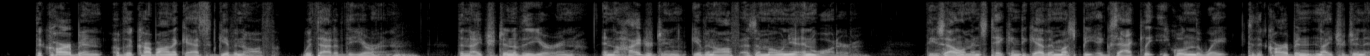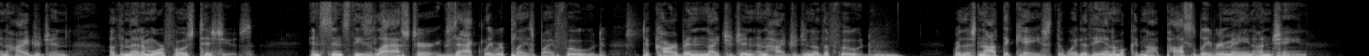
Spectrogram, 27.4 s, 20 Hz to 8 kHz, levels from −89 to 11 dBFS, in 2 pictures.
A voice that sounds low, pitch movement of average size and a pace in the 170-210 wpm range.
Yes: low, 115 Hz; average, 3.9 semitones; average, 175 wpm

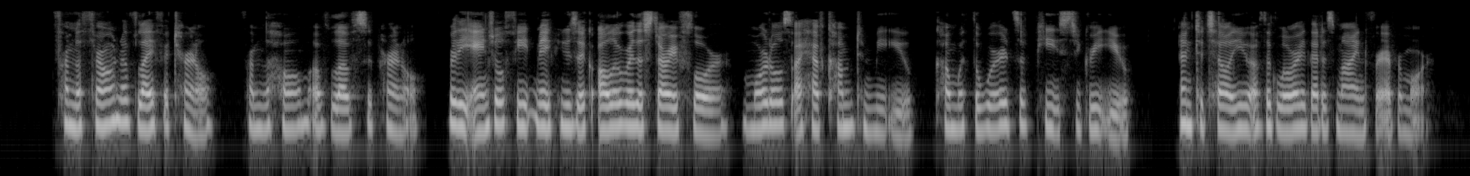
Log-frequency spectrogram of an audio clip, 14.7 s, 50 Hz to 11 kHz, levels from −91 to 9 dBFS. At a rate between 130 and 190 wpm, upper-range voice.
No: fast, 205 wpm; high, 215 Hz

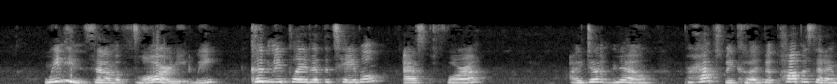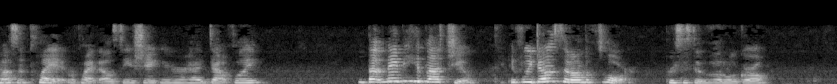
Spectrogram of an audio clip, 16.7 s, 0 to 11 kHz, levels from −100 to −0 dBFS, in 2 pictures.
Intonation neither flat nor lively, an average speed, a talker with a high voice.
No: wide, 7.0 semitones; average, 185 wpm; very high, 265 Hz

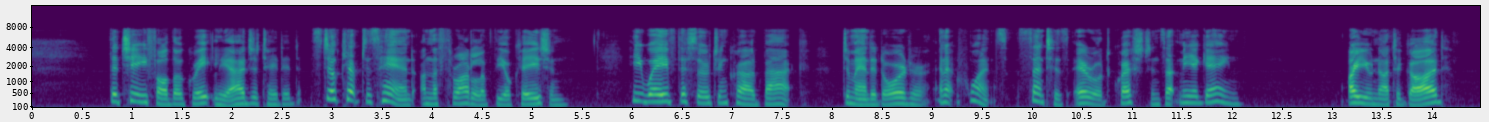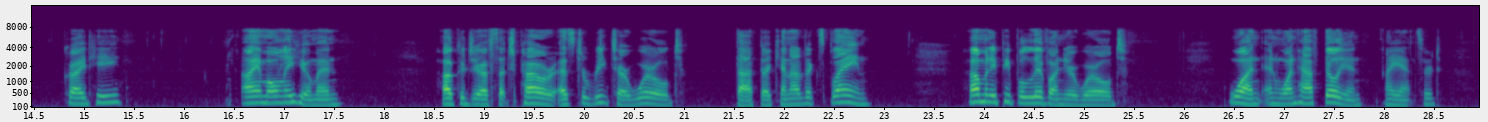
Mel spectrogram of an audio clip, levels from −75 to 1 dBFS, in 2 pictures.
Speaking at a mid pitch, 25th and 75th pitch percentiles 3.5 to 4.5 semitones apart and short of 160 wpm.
Yes: medium, 170 Hz; average, 4.2 semitones; average, 150 wpm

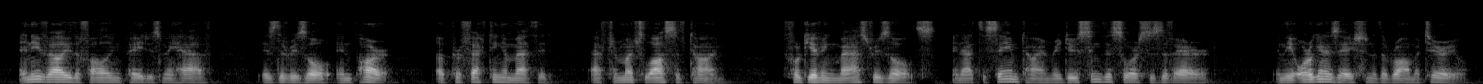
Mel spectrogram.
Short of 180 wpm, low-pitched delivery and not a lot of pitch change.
Yes: average, 170 wpm; low, 100 Hz; narrow, 2.1 semitones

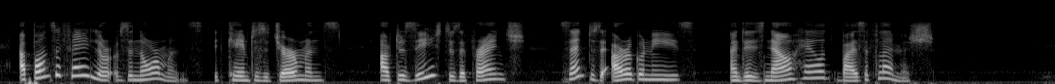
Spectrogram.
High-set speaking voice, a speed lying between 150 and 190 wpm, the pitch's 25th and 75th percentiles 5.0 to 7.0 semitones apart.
Yes: high, 205 Hz; average, 160 wpm; wide, 5.4 semitones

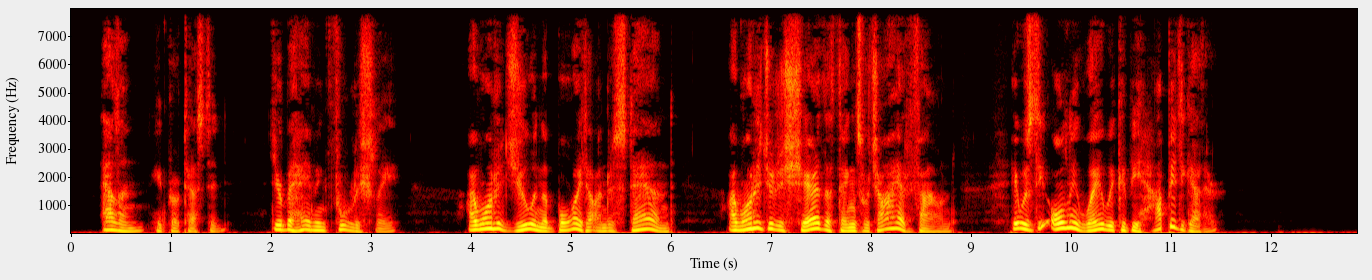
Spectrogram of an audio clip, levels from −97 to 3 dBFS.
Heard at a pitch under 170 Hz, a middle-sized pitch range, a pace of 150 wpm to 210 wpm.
No: low, 135 Hz; wide, 7.1 semitones; average, 170 wpm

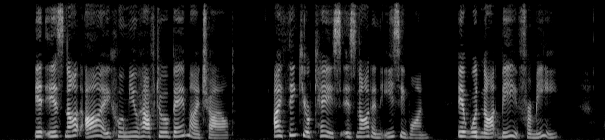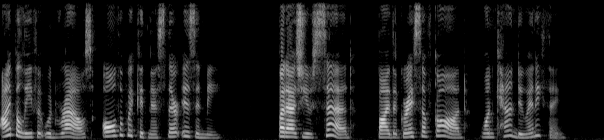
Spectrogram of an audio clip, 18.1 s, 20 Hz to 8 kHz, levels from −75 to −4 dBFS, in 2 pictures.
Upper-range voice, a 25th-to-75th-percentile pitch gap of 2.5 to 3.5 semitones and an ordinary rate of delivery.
No: high, 235 Hz; average, 4.3 semitones; average, 170 wpm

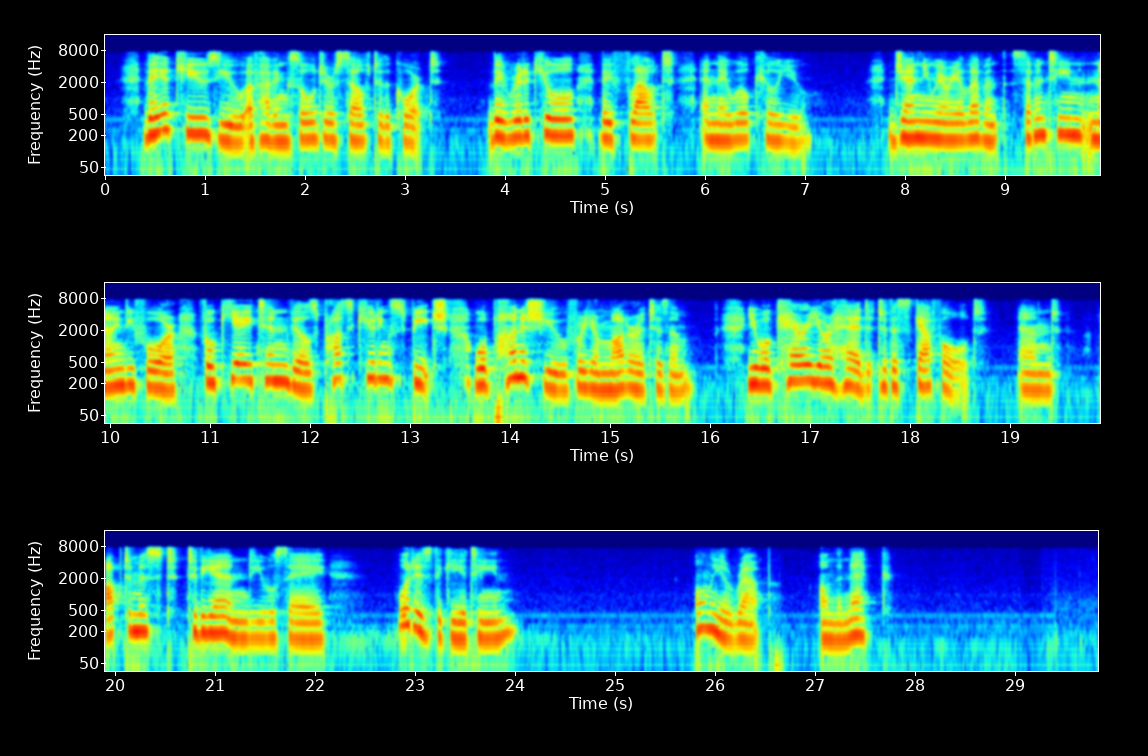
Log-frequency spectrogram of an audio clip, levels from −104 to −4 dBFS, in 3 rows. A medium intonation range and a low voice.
No: average, 4.1 semitones; medium, 175 Hz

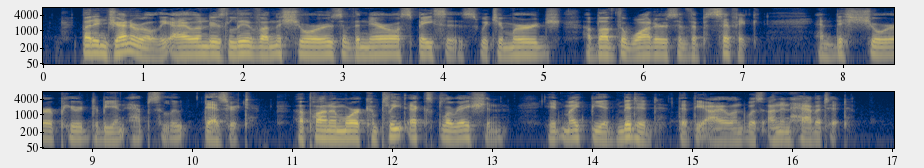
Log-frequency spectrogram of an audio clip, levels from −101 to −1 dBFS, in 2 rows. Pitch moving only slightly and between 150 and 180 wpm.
Yes: narrow, 1.5 semitones; average, 155 wpm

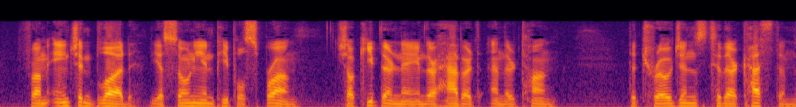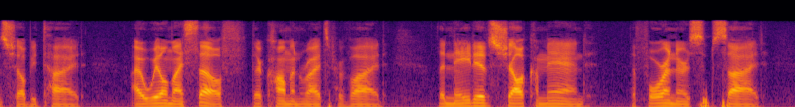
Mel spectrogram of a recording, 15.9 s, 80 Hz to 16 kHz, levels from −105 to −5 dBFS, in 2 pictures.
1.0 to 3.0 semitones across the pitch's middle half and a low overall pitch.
Yes: average, 2.7 semitones; very low, 95 Hz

